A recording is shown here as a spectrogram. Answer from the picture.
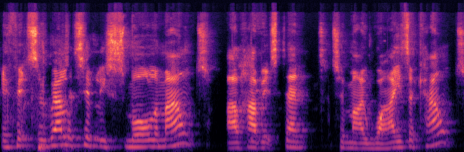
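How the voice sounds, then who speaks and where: A man's high-pitched, bright, sharp voice with a British accent, lively intonation and a moderate pace. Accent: British (noticeable). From England, Chester. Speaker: online marketer. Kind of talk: casual chat. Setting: live stream.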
